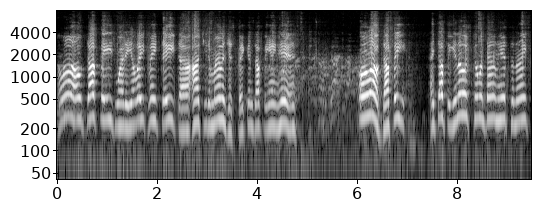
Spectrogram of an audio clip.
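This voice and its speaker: An actor playing a slangy, wisecracking New York tavern manager in a 1940s radio comedy. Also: male voice, very high-pitched, moderate pace, soft background music. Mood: chatty, wry. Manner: slangy, ungrammatical, sardonic. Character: wisecracking, malaprop-prone male manager of a tavern. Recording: muffled 1940s radio broadcast.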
